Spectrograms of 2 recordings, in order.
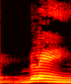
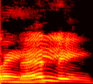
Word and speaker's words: Belém: Eu sempre tava com dúvida aqui como é a pronúncia. É Belém mesmo. É Blen, né? Bl. Olha, gente, eu tô errada. É Blen. Eu tava Belém.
